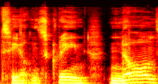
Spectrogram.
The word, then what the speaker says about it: Norns: Norns in Norse mythology is pronounced exactly like norms, with an N instead of an M.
